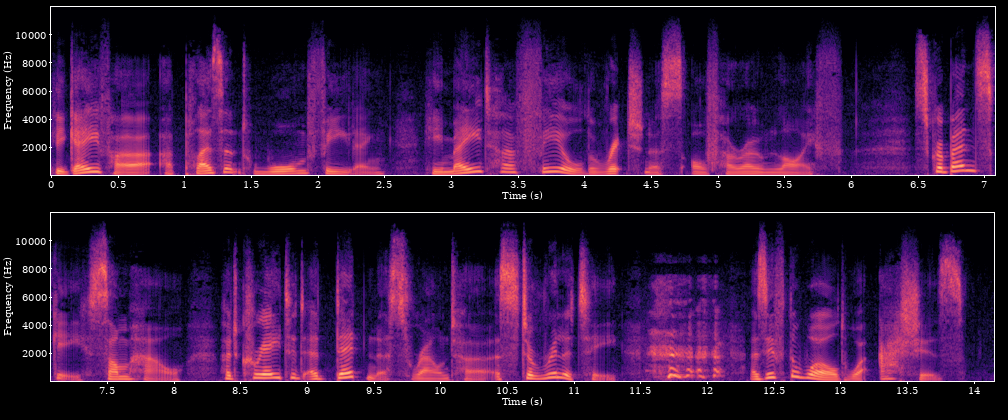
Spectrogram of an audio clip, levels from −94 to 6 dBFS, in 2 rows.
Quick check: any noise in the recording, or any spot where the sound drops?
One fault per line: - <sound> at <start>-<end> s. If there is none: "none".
- laugh at 11.5-12.1 s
